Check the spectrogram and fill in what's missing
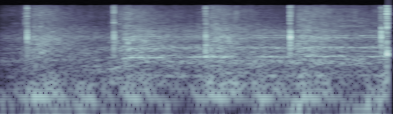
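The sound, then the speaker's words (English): A football crowd at the Watford v Arsenal game in Watford chants in unison, loud and rhythmic, with sharp thumps landing roughly every half second, like claps or stamps keeping the beat under the roar of voices. “And one of the interesting things about football, I suppose, is the shouting, the rhythmic shouting that the footballers do. They call it chanting.”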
